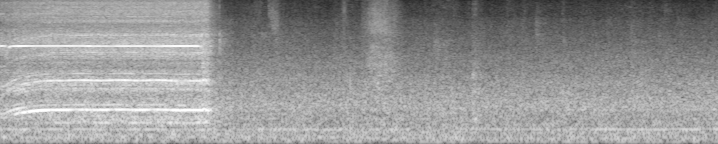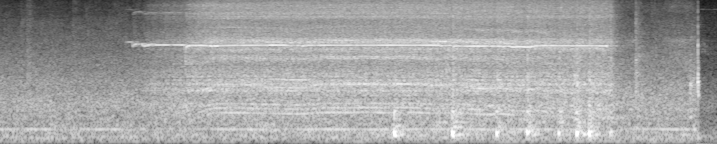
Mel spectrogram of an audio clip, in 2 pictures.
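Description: A cordless drill whirs as it drives in small screws.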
